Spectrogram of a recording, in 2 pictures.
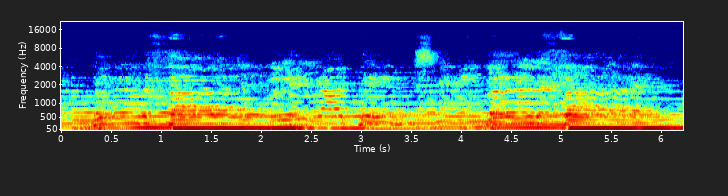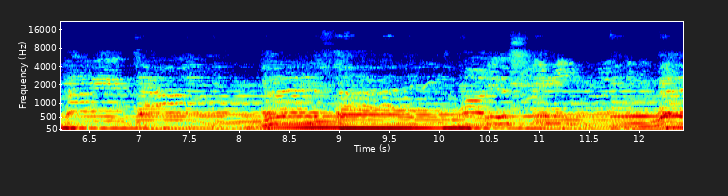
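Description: Live band music: acoustic guitar and keyboard with a bass line that moves to a new note every second or two, and a melody line above.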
